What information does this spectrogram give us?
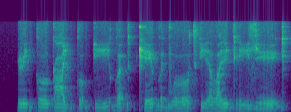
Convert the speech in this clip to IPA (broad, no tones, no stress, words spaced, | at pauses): ɭiɡkoːɡʕiɡkoɡ kiːɡʷɐɡ | ʈʰeɡʷeɡ woː t͡sʼiːlˠiːɡriː zʲeːɡ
